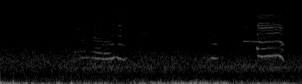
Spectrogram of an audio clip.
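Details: Bald eagle nest at Berry College on 10 February 2018 around 8:30 am during a change of guard, the male now incubating eggs; faint thin whistled chirps, a few brief sliding notes, over steady low wind rumble.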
